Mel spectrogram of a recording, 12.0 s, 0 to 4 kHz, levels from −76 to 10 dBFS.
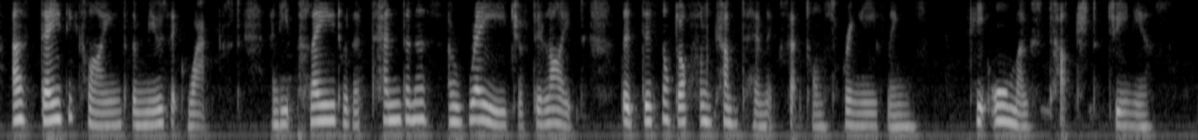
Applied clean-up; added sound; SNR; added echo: none; none; none; none.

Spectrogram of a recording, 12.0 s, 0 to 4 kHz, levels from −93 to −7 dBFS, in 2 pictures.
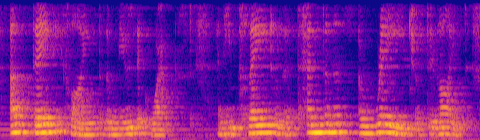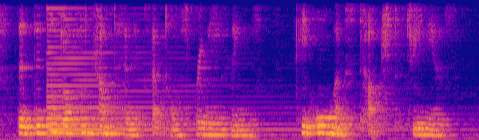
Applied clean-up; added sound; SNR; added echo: none; Keyboard (musical); 16 dB; reverberation time 1.3 s.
